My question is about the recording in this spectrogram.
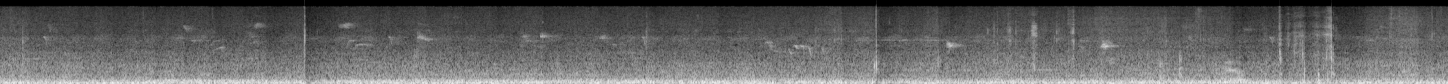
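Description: Steady low outdoor rumble with short, high bird chirps scattered through it.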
